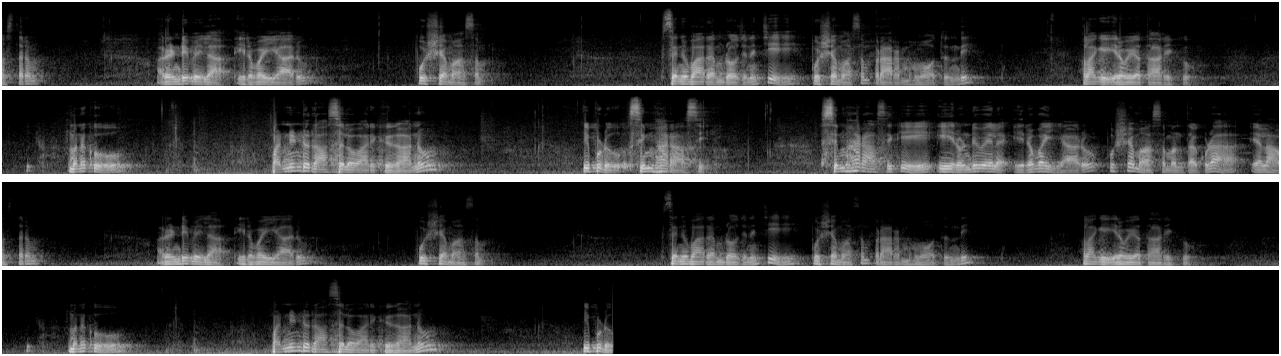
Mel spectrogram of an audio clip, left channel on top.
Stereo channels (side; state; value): right; drops out; at 18.9 s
